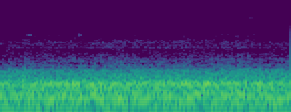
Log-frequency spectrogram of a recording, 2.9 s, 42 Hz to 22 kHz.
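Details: Swapped 1983-87 climate control head unit in a 1975 Chevy C10, key on, fan switched through settings: steady even low whoosh of the blower at high speed, no rattle, squeal or wobble; blower running normally after wiring swap.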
